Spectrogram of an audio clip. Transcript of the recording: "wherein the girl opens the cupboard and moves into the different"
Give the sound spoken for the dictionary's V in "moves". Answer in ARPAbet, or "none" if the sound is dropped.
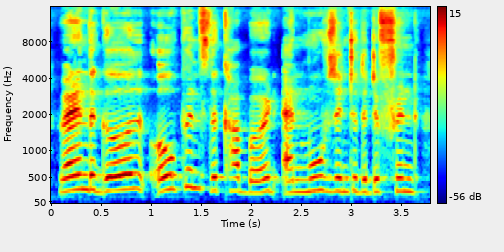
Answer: V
